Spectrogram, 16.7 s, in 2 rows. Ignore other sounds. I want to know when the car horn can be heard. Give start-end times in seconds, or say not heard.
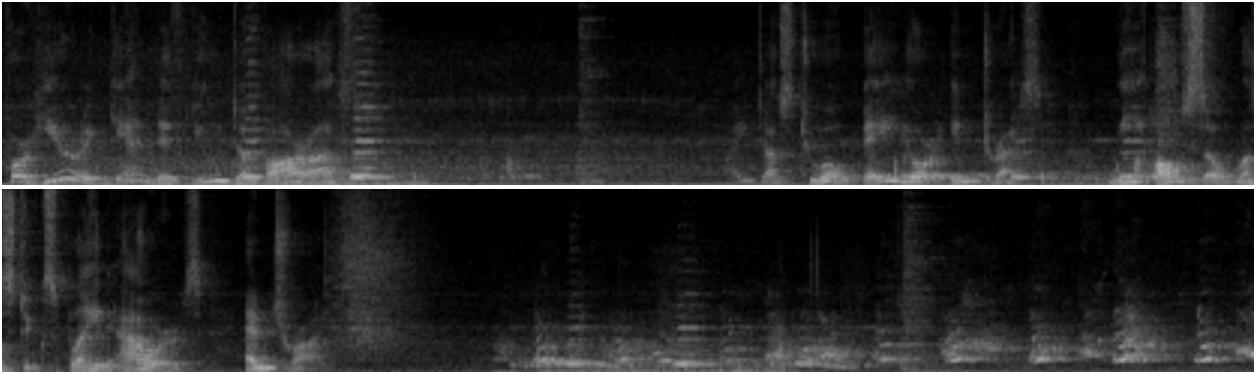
1.4-2.9, 6.5-7.8, 11.9-13.6.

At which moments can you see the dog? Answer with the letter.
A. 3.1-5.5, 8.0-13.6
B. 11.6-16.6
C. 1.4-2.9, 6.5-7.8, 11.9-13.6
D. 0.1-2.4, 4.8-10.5
B.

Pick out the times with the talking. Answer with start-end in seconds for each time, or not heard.
0.1-2.4, 4.8-10.5.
